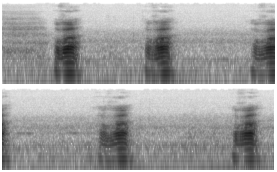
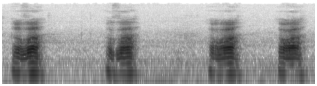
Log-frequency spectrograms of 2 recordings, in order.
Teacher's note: moving the back of your tongue backwards just a little bit, and that should sound like something like this: ra, ra, ra, ra, ra. · we actually call it an approximant because it's kind of in between a consonant and a vowel, so it's a uvular approximant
